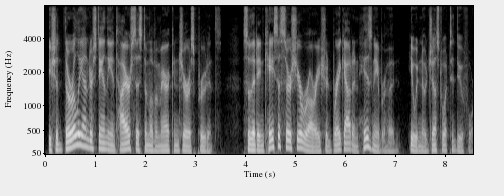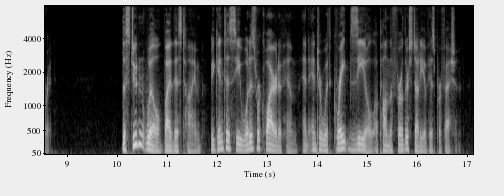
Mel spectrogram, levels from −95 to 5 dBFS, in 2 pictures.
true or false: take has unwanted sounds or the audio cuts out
false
